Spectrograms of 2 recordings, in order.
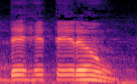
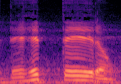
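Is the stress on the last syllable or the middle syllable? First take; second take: last; middle. First: The stress falls on the last syllable. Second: The stress falls on the middle syllable. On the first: It happens in the future. The speaker calls it wrong. "salientar o final da palavra, senão ela fica no futuro" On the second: It happened in the past. The speaker calls it right. "enfatizar o meio da palavra"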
